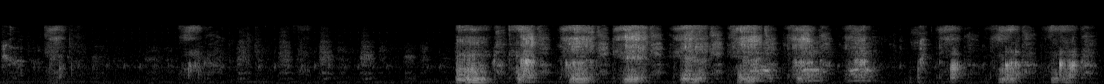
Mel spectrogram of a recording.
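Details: Rapid, loud, honking snorts in quick succession from a Corgi dog during a reverse sneeze attack: reverse sneezing.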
